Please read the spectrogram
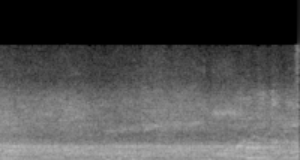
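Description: Steady whir of several electric radio-control racing buggies running on an indoor dirt track, heard at a distance with the hall's ambience.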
